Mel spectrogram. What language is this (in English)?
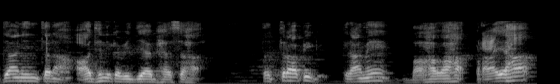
Sanskrit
